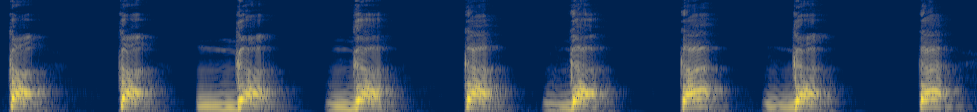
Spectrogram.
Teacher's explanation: और ये प्लोसिव है, दोनों ही प्लोसिव यानी आवाज एकदम से बाहर निकलती है विस्फोट के साथ में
